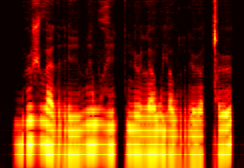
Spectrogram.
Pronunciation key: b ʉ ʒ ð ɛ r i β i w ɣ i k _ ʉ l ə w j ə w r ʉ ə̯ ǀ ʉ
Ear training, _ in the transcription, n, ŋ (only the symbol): n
